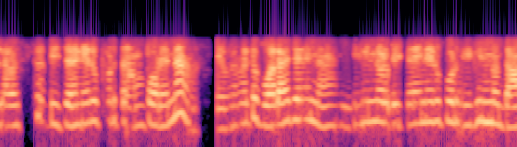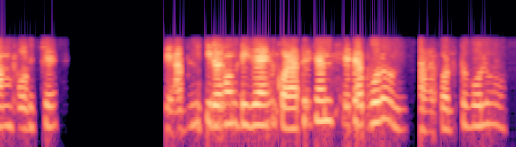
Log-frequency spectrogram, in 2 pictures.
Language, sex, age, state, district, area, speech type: Bengali, female, 60+, West Bengal, Paschim Medinipur, rural, conversation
